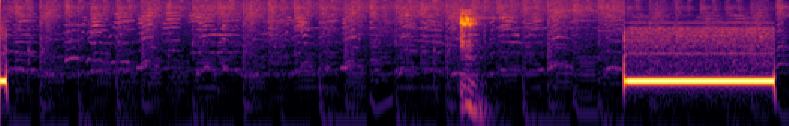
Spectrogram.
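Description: A telephone dial tone sounds while a number is dialed: one loud, steady, mid-pitched tone lasting about a second near the end, after a stretch of faint background murmur.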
